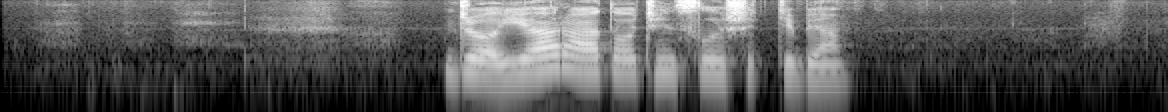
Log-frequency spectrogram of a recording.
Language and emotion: Russian, neutral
